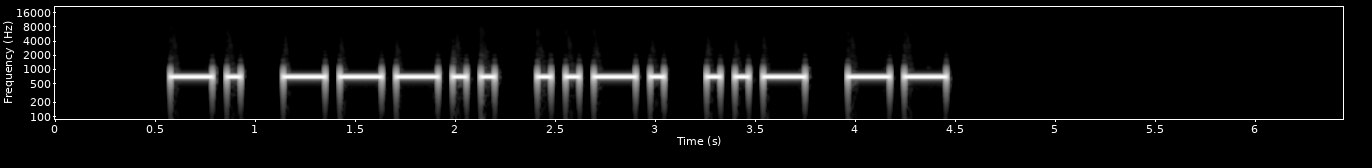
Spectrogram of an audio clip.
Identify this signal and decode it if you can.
Morse code, heard as a keyed tone, about 17 wpm, 700 Hz. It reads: N8FUM
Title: USA Call Signs - 5 Characters - Repeated 2x - 17wpm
